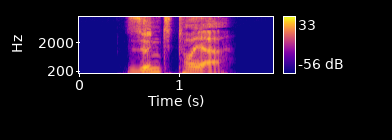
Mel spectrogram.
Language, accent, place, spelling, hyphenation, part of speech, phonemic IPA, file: German, Germany, Berlin, sündteuer, sünd‧teu‧er, adjective, /ˌzʏntˈtɔɪ̯ɐ/, De-sündteuer.ogg
- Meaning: very expensive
